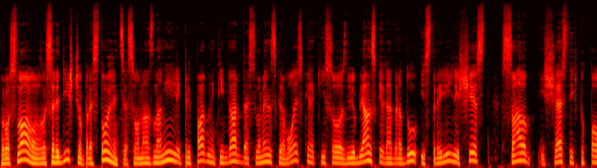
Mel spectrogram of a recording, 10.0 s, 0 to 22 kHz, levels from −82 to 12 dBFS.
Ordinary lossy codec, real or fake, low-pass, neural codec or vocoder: none; fake; none; codec, 44.1 kHz, 1.7 kbps, Pupu-Codec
